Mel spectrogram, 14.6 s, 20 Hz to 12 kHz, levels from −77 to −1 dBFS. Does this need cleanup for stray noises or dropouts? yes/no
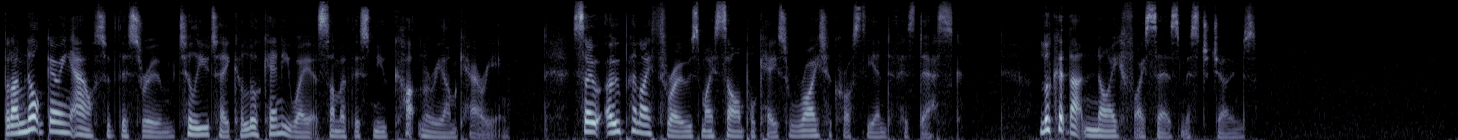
no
